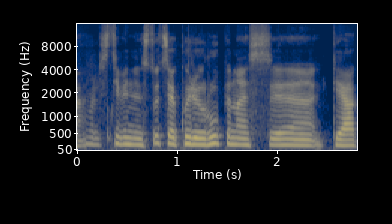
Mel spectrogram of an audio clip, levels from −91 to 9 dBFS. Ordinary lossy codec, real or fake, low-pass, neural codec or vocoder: Opus, 32 kbps; real; 14.4 kHz; none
